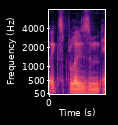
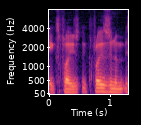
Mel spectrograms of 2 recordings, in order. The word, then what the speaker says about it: Explosm: And you can find this on their channel, Explosum Entertainment. That's sort of like Explosum is spelled EXPLOSM.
